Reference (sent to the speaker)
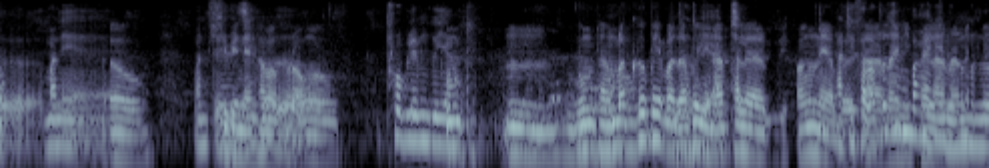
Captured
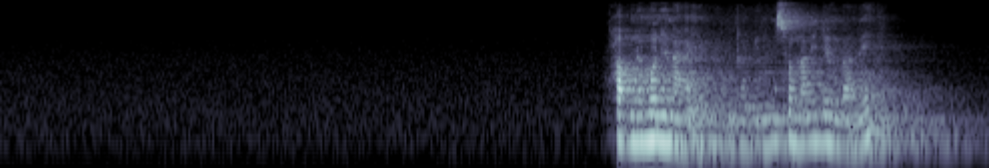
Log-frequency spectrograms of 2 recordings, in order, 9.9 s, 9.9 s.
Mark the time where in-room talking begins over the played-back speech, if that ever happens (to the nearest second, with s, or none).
6 s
